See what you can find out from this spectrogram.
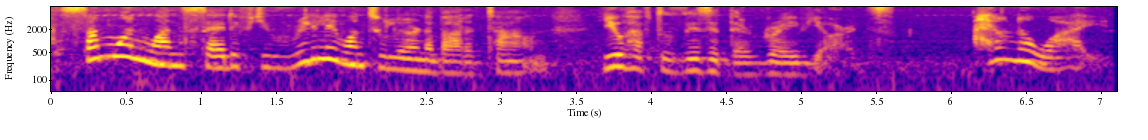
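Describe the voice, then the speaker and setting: A woman's voice: mid-range voice, slight background noise. An actress playing a reflective young woman adventurer, musing aloud in a video game monologue.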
